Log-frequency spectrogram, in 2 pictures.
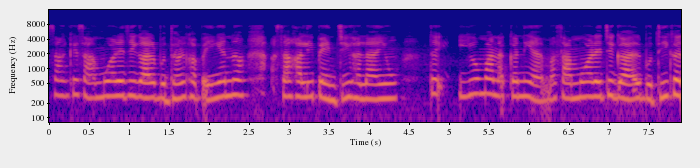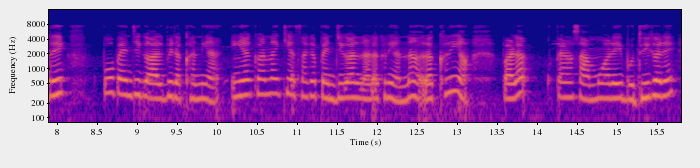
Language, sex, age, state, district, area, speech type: Sindhi, female, 18-30, Maharashtra, Thane, urban, spontaneous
